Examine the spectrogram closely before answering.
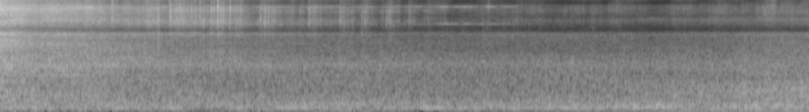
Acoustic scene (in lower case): street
